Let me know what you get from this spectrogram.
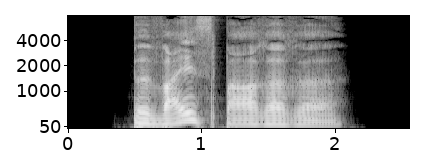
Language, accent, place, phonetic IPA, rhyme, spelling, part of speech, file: German, Germany, Berlin, [bəˈvaɪ̯sbaːʁəʁə], -aɪ̯sbaːʁəʁə, beweisbarere, adjective, De-beweisbarere.ogg
- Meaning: inflection of beweisbar: 1. strong/mixed nominative/accusative feminine singular comparative degree 2. strong nominative/accusative plural comparative degree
